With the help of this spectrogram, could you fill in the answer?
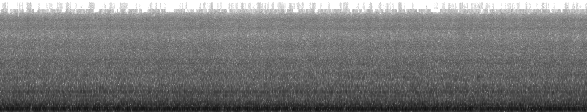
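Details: Drift car with newly assembled engine, first start after reinstall with oil pressure built: strong, steady low engine note holds even throughout with no knocks, ticks or misses; healthy, smooth-running engine.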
